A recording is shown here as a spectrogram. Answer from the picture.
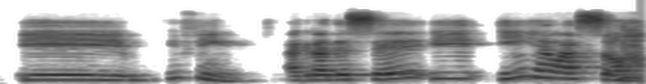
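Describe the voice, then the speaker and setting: Here a woman talks with a fairly high pitch. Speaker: legal consultant. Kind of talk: panel discussion. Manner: halting, many fillers.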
